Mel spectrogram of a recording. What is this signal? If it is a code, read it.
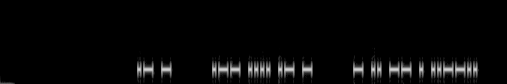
Morse code, heard as a keyed tone, about 40 wpm, 700 Hz. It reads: AT WHAT TIME?
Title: 2x Word-Spacing - Sentences from Top 100 Words - 40wpm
